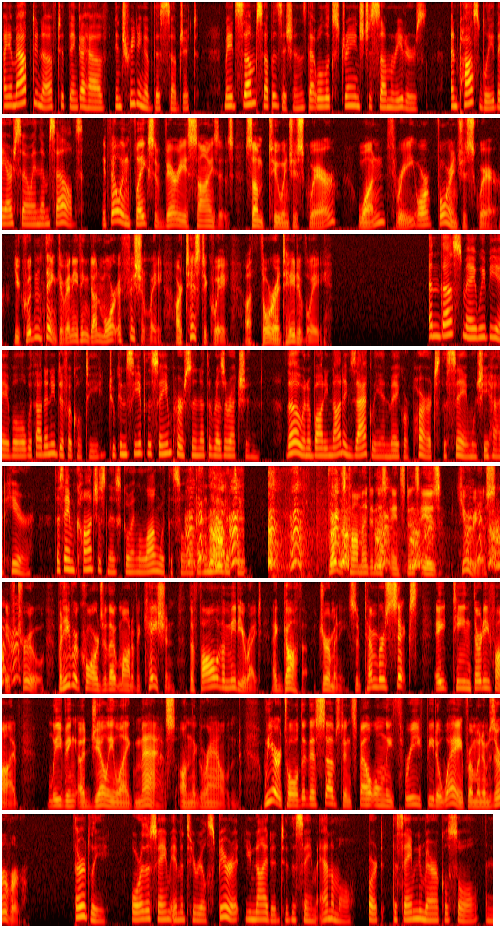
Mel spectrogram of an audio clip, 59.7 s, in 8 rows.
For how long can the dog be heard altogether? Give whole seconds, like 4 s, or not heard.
5 s.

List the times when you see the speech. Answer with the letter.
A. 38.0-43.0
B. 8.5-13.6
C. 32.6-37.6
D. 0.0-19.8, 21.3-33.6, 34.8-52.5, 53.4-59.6
D.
